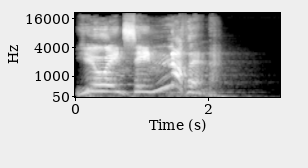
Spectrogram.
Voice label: Female Dragon Attack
